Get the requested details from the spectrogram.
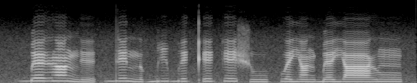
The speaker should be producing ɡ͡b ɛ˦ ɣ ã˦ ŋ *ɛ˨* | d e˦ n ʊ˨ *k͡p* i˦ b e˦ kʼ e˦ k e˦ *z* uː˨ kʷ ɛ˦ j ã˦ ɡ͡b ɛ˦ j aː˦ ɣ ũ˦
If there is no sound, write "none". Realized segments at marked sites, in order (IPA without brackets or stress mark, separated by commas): ɪ˨, ɡ͡b, ʃ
